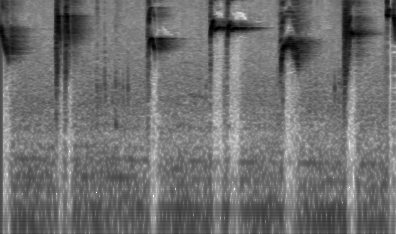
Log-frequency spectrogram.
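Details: Chinese bulbul training material for competition birds, with sharp, dense harsh fills: short high whistled and sliding notes in an uneven series, roughly one every half second.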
